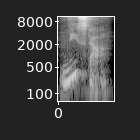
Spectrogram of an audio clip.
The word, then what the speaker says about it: نیستم: من کارمند نیستم. And the stress is on ni, okay?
